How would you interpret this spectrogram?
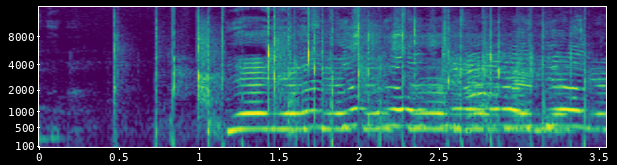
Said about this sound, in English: Wow! We all learned that very fast. Clap for ourselves!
